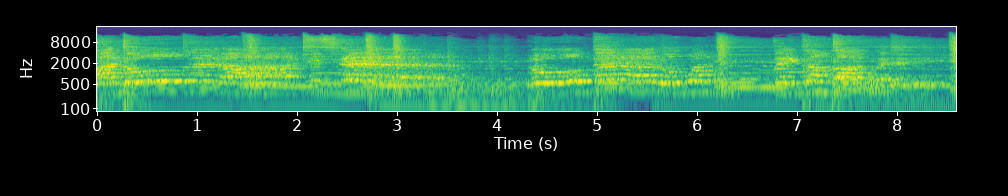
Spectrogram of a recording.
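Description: Live gospel worship song: a man singing over an electronic keyboard holding low sustained bass notes, with a drum kit adding cymbal and drum hits.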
